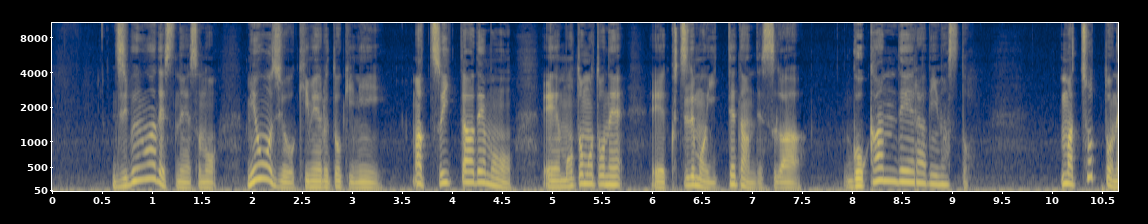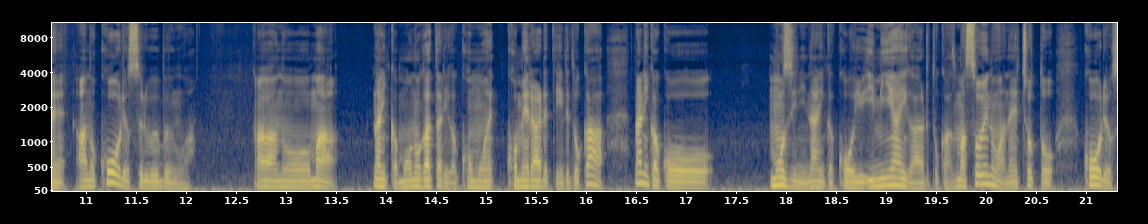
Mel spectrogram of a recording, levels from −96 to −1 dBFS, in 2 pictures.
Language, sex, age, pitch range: Japanese, male, 20-39, 100-150 Hz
